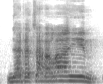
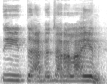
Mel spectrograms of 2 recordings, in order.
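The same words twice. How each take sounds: First: Preached loud and high; forceful preaching shout; loud exhortation. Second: Even louder, higher preaching cry; climbing pulpit shout; loud exhortation. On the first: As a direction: hammer it home from the pulpit. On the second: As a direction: drive it home harder. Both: Real, not acted.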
